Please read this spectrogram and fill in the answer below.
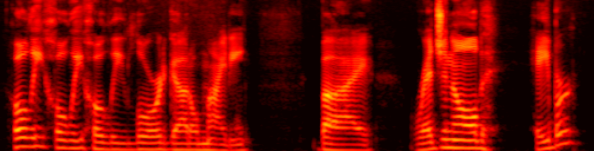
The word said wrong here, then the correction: Heber: Heber? Heber. I would say Heber.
